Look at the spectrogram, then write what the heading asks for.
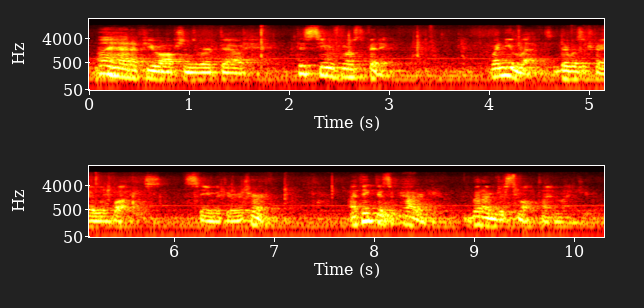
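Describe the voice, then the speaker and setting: A man's voice: medium pitch, lively intonation, normal speed, natural voice. A man playing a world-weary, cynical small-time detective in 1940s radio noir style, with wry, clipped hard-boiled slang. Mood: wry, guarded. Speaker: amateur stage radio-drama actor. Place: live performance in an art gallery. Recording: distant mic in echoey noisy room.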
